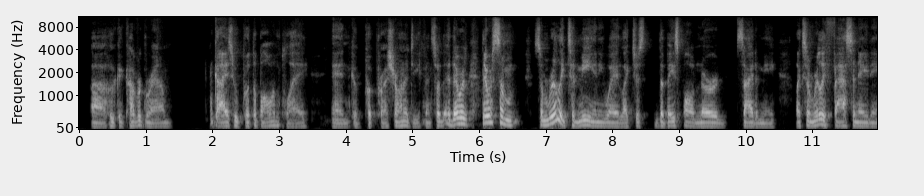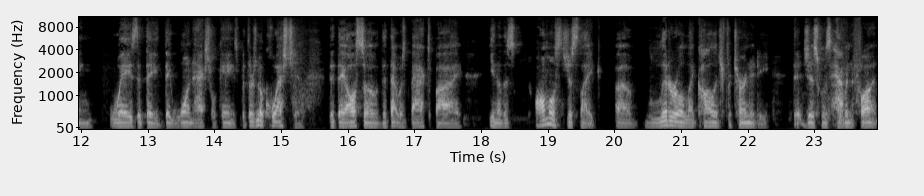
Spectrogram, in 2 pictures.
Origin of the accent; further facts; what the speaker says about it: Emporia, Kansas, United States; I grew up in Emporia at first, and we had four newspapers delivered to our house.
